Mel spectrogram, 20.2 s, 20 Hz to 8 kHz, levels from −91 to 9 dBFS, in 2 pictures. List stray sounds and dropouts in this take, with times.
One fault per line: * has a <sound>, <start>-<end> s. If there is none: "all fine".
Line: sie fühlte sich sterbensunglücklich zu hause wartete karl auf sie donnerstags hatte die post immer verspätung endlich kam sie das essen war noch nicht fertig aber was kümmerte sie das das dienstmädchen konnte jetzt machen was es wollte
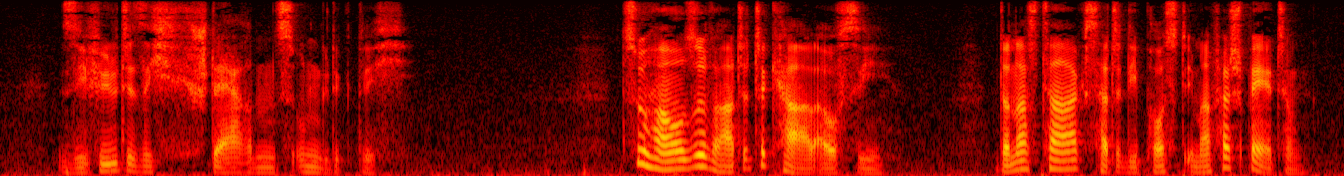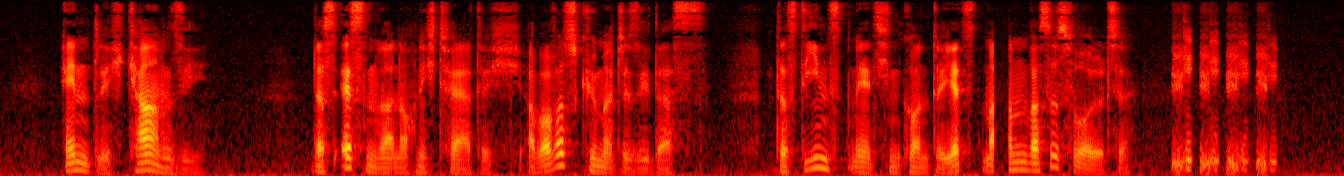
* has a dropout, 17.5-17.6 s
* has a laugh, 18.9-19.7 s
